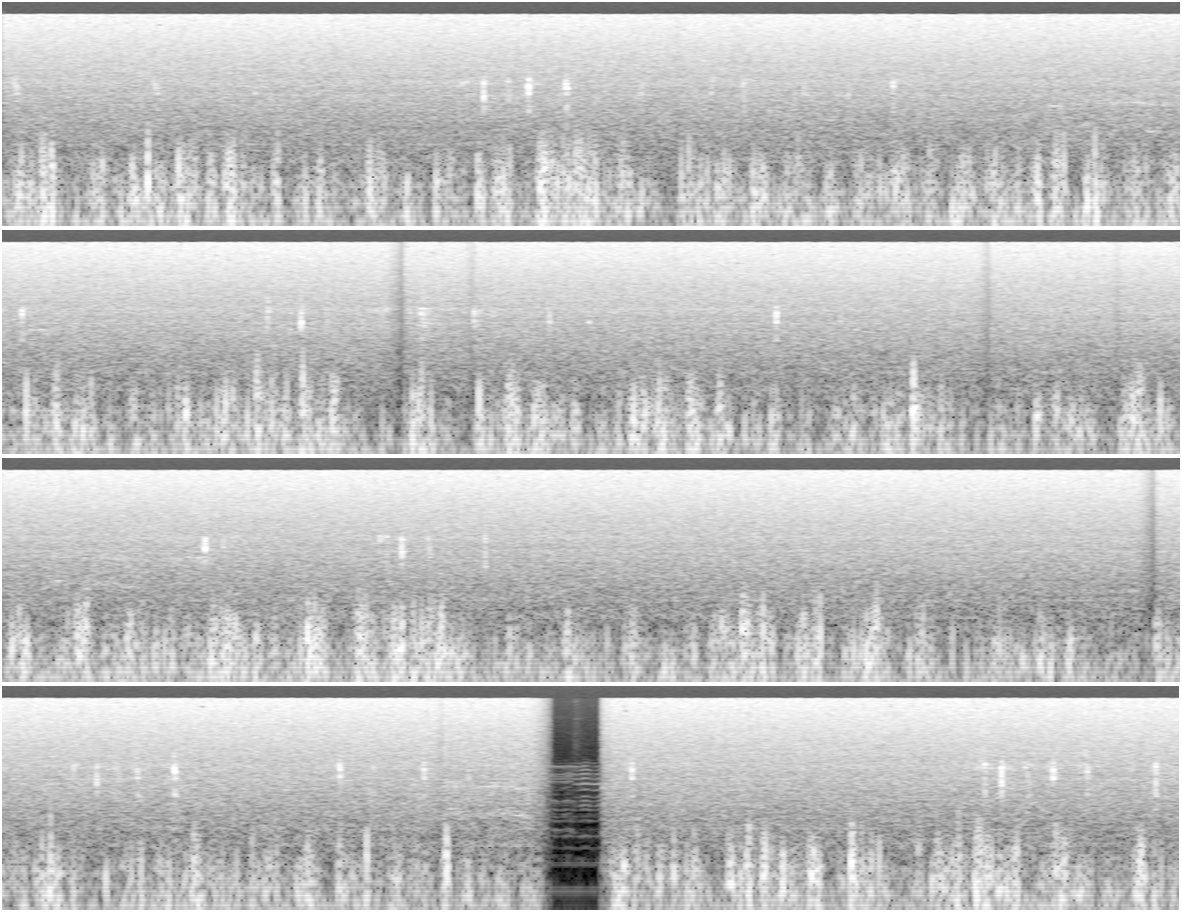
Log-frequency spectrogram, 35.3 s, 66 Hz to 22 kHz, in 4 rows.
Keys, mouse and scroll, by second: 3.9 scroll down 1, 5.1 scroll up 1, 12.9 scroll up 1, 27.5 scroll down 1, 29.7 scroll up 1, 34.4 scroll down 1.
